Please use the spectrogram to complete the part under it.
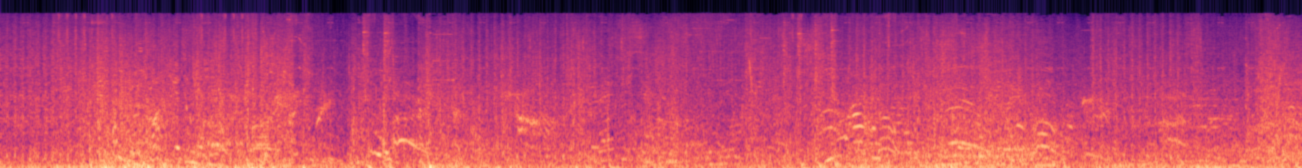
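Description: Energy weapons fire in rapid bursts with buzzing zaps.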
